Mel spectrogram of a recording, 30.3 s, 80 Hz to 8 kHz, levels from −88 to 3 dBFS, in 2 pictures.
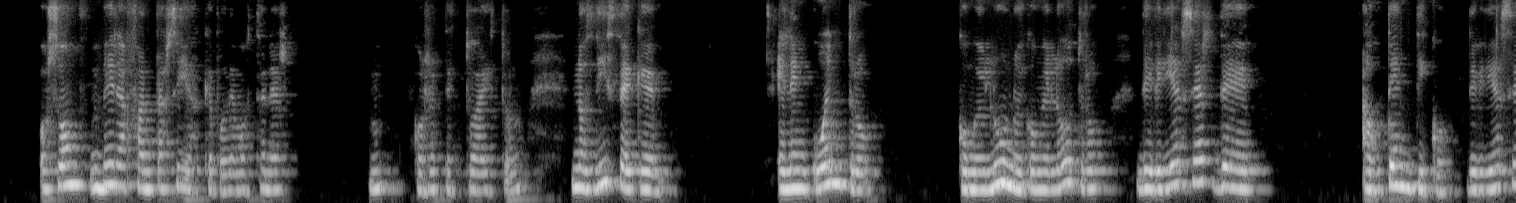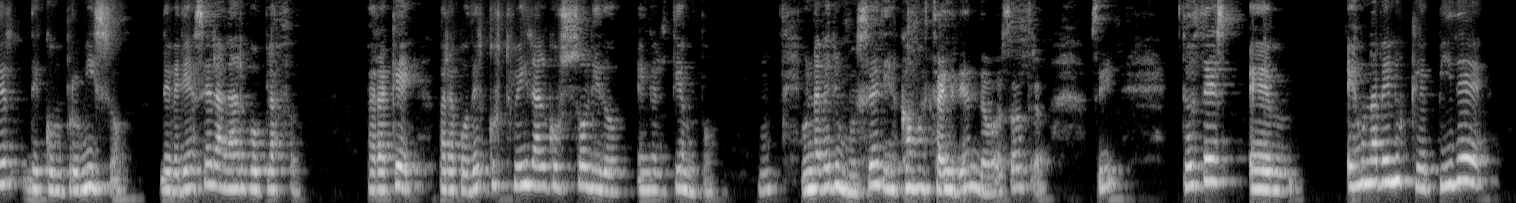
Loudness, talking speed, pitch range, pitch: -20 LUFS, 130 wpm, 215-255 Hz, 225 Hz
